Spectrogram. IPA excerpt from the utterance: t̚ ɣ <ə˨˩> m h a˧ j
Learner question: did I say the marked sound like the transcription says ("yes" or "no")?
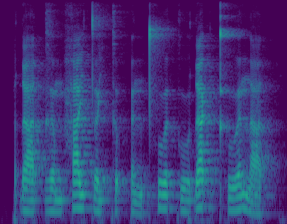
yes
